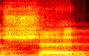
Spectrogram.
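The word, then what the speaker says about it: ش: Şin harfidir Şin Eee Şin harfi ince bir harftir ona şe diyeceğiz bu harfimiz sa harfi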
